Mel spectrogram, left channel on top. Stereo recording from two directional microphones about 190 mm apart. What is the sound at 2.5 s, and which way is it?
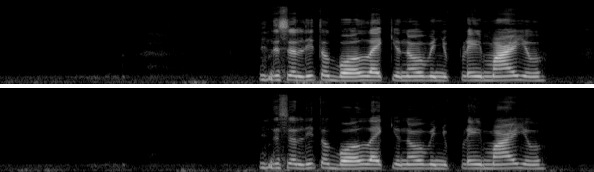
Speech, centre (ahead or behind).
